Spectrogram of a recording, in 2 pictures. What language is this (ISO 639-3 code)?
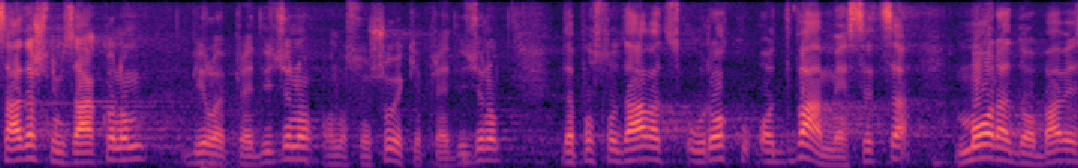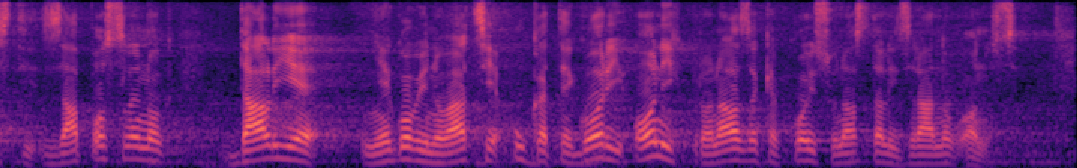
srp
